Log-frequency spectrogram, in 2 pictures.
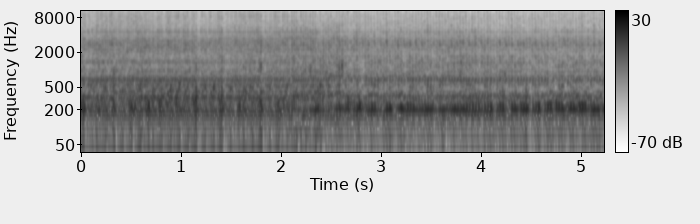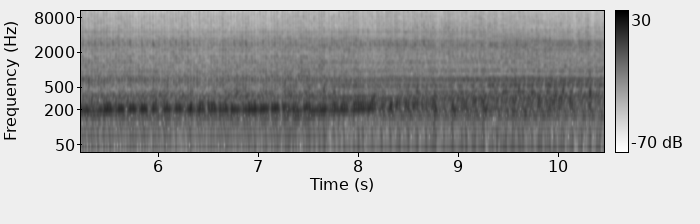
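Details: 1987 Johnson 4hp twin two-stroke outboard in a water barrel, recently overhauled with new choke/fuel shutoff and idle valve, on old rich-mix fuel: even buzzy note at steady pitch with no misses or knocks; normal running.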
